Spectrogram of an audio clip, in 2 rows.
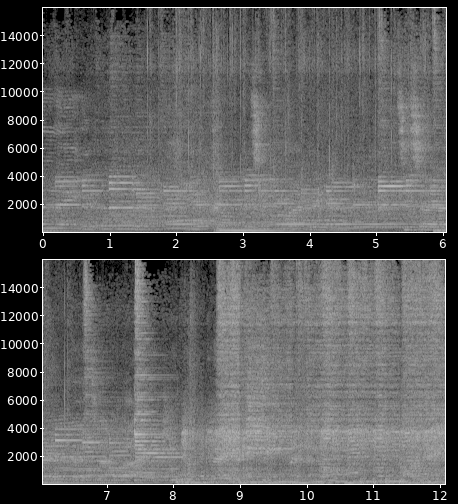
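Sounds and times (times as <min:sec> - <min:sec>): electric guitars: 0:00.0 - 0:12.0.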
